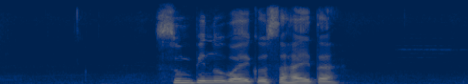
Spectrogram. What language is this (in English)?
Nepali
